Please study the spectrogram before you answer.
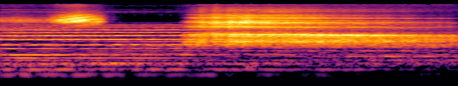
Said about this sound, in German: Tief einatmen.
